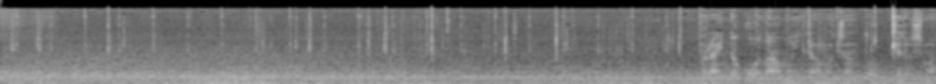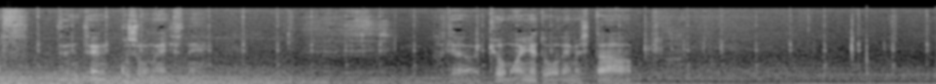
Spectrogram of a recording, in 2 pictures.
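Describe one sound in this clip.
A car engine hums steadily from inside the cabin and fades as the car slows to a stop.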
